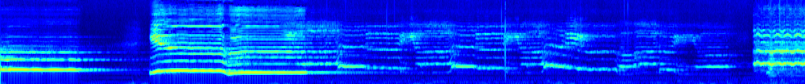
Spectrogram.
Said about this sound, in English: Have you ever tried yelling down a sewer hole? This is what it sounds like.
